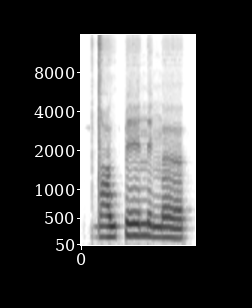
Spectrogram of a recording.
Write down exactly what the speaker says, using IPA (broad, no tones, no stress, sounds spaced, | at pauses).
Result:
dˤ uː k͡p eː n e ŋ œ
